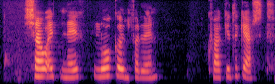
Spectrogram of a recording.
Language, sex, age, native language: Icelandic, female, 30-39, Icelandic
